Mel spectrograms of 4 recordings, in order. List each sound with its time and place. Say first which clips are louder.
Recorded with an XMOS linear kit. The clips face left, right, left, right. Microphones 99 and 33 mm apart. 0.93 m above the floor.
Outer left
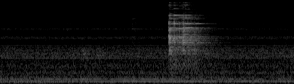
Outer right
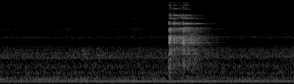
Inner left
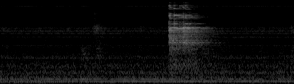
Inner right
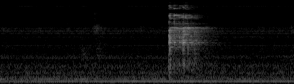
1.7 s cutlery clinking: outer right 2 dB, inner right 4 dB; 50° right (ahead or behind), 0.7 m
